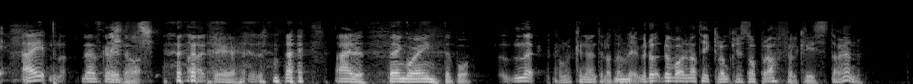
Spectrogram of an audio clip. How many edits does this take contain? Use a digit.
2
